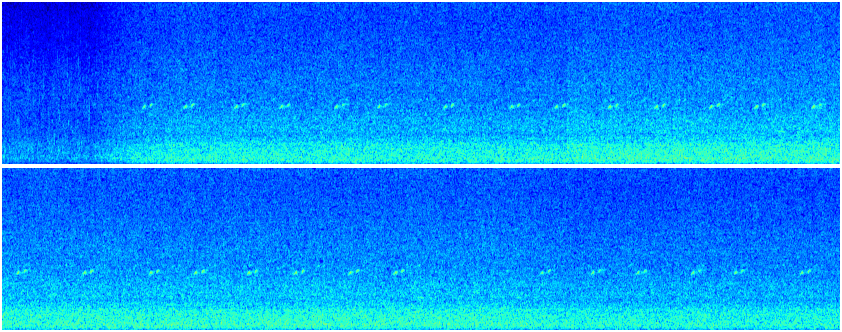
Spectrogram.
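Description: Mountain stream rushing and splashing down a rocky cascade, a steady rush of white water that gets louder about a second in. A faint high chirp repeats about twice a second over it.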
